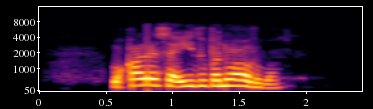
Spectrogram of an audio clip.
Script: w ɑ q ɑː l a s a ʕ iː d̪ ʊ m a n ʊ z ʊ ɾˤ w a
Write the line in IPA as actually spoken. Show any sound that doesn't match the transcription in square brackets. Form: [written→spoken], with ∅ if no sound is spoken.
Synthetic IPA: w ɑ q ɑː l a s a ʕ iː d̪ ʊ [m→b] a n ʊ [z→ʕ] ʊ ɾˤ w a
